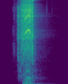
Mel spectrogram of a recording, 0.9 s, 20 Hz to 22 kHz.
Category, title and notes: Sound effects > Other mechanisms, engines, machines
Milwaukee impact driver foley-007
Household, Motor, Workshop, Scrape, Impact, Tools, fx, Woodshop, Mechanical, Tool, Shop, Foley, Drill, sfx, Metallic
